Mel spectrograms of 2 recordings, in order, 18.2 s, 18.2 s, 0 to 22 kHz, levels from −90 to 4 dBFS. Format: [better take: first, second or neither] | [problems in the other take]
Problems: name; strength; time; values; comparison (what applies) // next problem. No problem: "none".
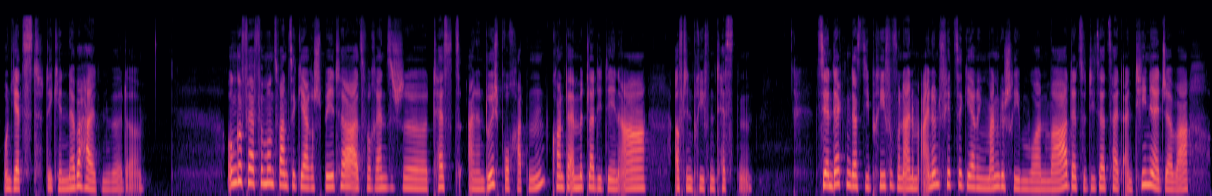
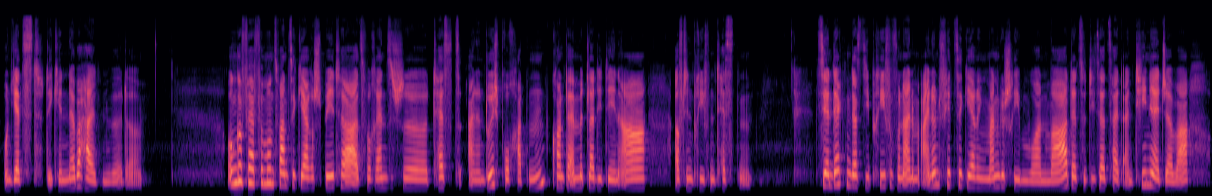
first | thin; somewhat; fading below 300 Hz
